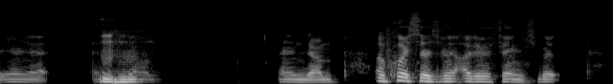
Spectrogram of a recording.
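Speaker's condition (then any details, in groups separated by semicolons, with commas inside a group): Cerebral palsy; mild speech impediment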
